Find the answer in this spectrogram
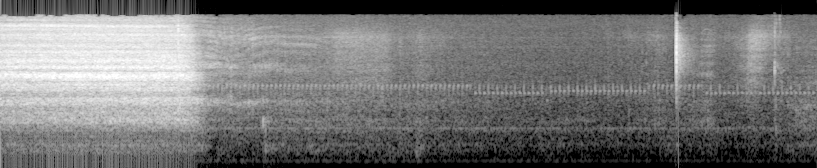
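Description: A hit on a Freemax Scylla sub-ohm vape tank: a loud airy hiss that starts suddenly, lasts about a second and a half, then fades. A faint click comes near the end.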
